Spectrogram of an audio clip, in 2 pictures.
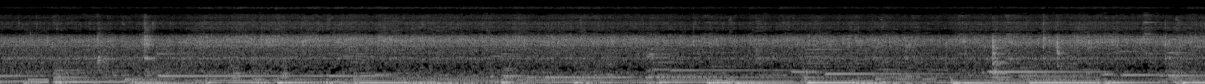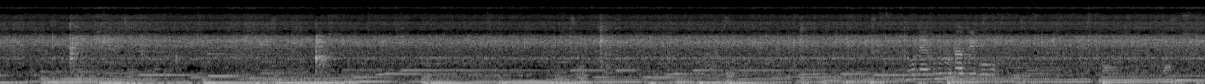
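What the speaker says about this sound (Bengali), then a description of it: "মশলাটাকে ভালো করে কষাতে হবে" Whole spices and Kashmiri chilli powder frying for a chicken curry in a pan give a steady close sizzle with scraping stirs, over a continuous background music bed with melodic notes.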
